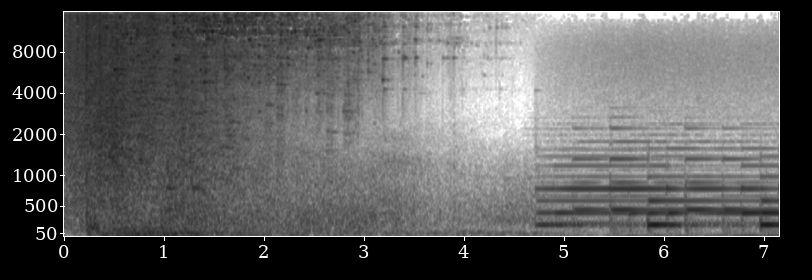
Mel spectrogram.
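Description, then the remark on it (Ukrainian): A loud artillery shell explosion bursts at the start and rumbles away over a few seconds, then steady tonal music with low sustained notes takes over. No one speaks. “Колись цих скульптур було вісім, проте під час Другої світової війни одну з них знищив снаряд.”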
